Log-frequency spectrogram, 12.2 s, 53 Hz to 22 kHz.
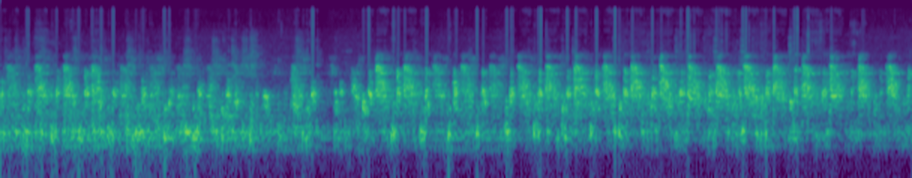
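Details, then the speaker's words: Fetal heartbeat on ultrasound Doppler at 14 weeks in a second pregnancy: fast, regular whooshing pulses at about 158 a minute, described as rhythmic, a normal fetal heartbeat. "Her er barnets hjerte, der banker... Læg mærke til hjertet..."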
